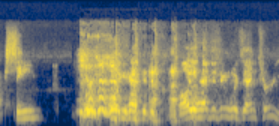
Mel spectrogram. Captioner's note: laughing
